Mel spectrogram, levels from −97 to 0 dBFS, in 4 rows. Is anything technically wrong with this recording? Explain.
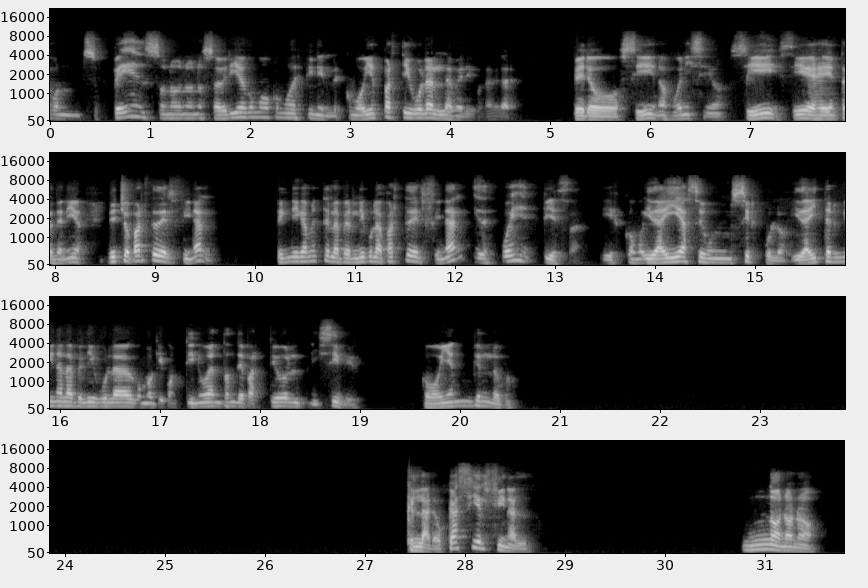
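Yes. At 22.30 to 22.32 s the speech breaks into a brief glitch. This is damaged data in a compressed stream: corrupted bytes make the decoder misread the frames there, lose sync, and skip ahead to the next valid frame header.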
